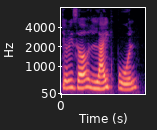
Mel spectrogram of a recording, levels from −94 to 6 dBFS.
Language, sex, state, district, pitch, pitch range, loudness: English, female, Assam, Kamrup Metropolitan, 240 Hz, 215-255 Hz, -14 LUFS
